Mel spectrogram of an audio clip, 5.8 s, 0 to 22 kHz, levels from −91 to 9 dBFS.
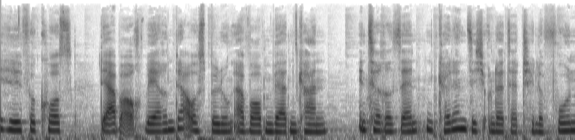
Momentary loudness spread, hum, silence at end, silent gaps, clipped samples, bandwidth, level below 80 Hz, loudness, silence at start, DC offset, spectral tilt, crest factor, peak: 6 LU; none; 0 s; none; under 0.1%; 17.5 kHz; -34 dBFS; -15 LUFS; 0 s; under 0.1%; -6.5 dB/octave; 14 dB; 0 dBFS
